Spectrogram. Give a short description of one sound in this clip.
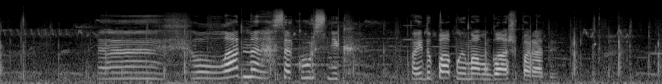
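A woman speaks brightly nearby.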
